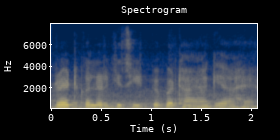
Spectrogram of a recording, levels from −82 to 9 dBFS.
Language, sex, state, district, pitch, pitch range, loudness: Hindi, female, Haryana, Jhajjar, 190 Hz, 175-195 Hz, -19 LUFS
